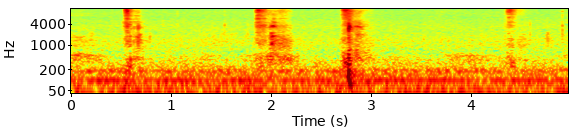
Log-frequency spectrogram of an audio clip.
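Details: Four short, sharp sneeze-like bursts through the nose at irregular intervals over five seconds from a dog, against quiet room hum; uncertain whether hiccup or cough.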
